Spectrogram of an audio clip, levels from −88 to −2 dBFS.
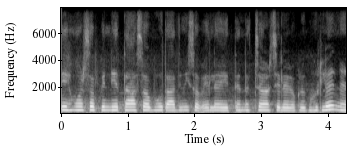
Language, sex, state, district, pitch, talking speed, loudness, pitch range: Maithili, female, Bihar, Madhepura, 245 Hz, 265 wpm, -16 LUFS, 235-255 Hz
